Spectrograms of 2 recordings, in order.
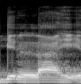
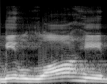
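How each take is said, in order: First: The L sound is light and thin. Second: The L sound is heavy and thick. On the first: The speaker calls it right. "tapi billahi. Itulah yang disebut dengan tarkik atau muraqqaqah" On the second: The speaker calls it wrong. "bukan billahi"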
